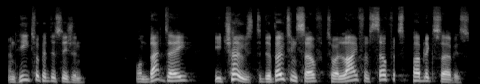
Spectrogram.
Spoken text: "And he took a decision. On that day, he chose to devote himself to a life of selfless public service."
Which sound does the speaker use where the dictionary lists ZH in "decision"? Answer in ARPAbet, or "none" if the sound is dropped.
ZH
